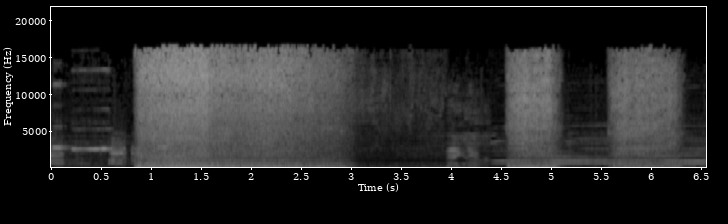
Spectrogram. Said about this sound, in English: The Dawn Patrol pilots blast their burners in unison, and a row of 80-foot balloons glow like paper lanterns against the dark sky.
